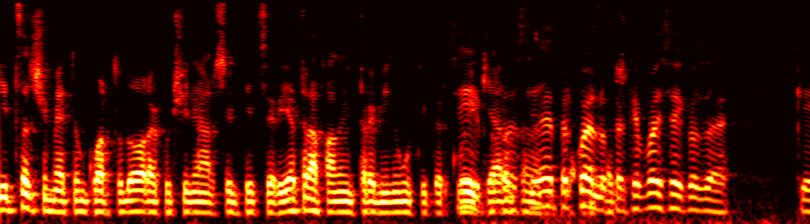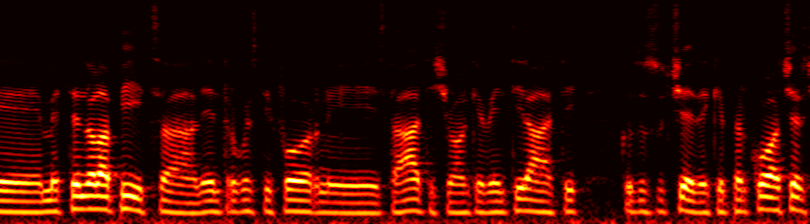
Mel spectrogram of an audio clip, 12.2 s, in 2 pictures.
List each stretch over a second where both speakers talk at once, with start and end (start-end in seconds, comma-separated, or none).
3.4-4.7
